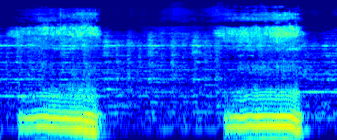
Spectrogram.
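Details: Female Rottweiler asleep to opera music: two long, deep, rumbling snores about three seconds apart, with opera playing in the background.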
